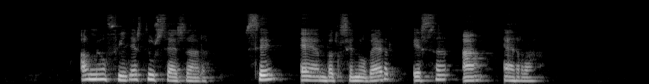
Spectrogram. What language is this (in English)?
Catalan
